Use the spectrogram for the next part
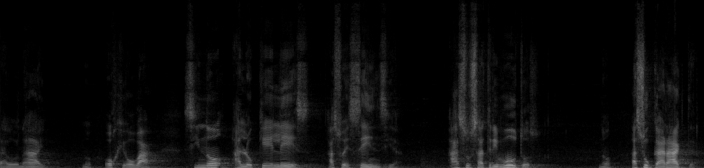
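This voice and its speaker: A man's voice: on the high side, a bit bright. Earnest man preaching a sermon. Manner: earnest, often adds a questioning "¿no?" and addresses listeners as "hermanos"; speaks in short spoken phrases with repetitions.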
